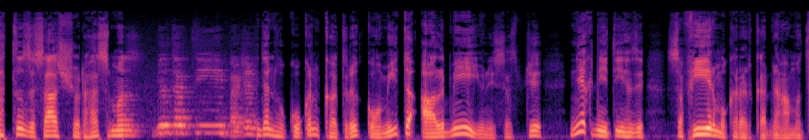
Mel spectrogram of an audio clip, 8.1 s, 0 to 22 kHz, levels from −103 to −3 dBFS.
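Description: After "زٕساس شُرا ہسَ", from 1.23 to 2.57 s, the speech abruptly turns hollow and roomy, roughly 10 dB quieter with thinner bass and more room noise. This likely comes from a switch to a distant microphone. Sharp single clicks occur at 1.97, 3.12, 4.25, 5.98 s (just before "نِیَتی ہِنٛز") and 7.50 s. Each is a tiny jump in the waveform, likely dropped samples, with a fraction of a millisecond missing.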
